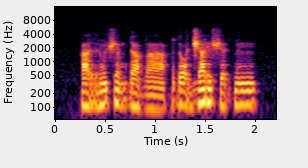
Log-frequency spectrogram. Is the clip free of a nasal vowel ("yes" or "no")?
no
